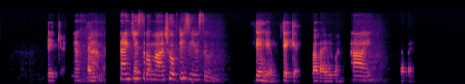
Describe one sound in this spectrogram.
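A young woman talks cheerfully over an online call.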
